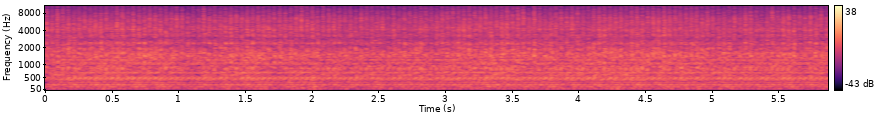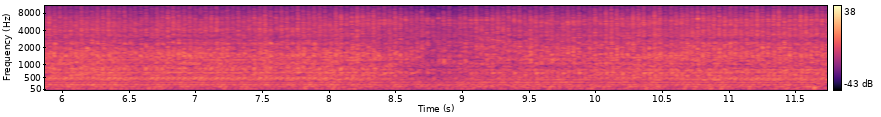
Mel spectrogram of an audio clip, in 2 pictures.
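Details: 2004 JCB 2CX (212S) with Perkins Tier 2 four-cylinder diesel at idle after the weak electric lift pump was replaced: a steady, even clatter with no misses or knocks. The sediment bowl now stays full of fuel. Normal diesel idle.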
